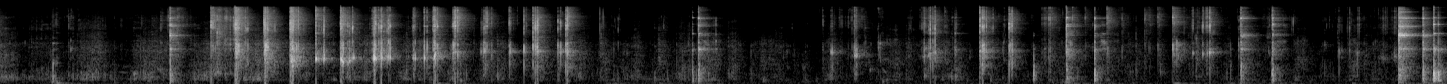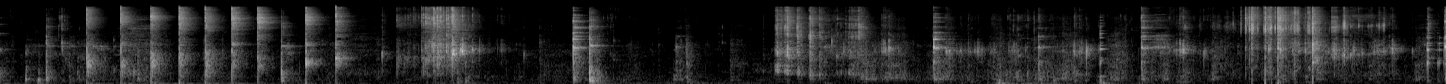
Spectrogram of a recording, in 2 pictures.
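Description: Spoons clinking and scraping against plates and bowls while crisp pani puri (fuchka) shells are cracked and filled, in quick runs of light clicks broken by short pauses.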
